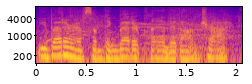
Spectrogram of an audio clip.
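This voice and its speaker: Cocky, low-voiced gangster. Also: female voice, fairly even intonation, quick pace, creaky, noisy background. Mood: mocking menace. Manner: dry, taunting. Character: cocky, menacing woman gangster. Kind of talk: video game cutscene acting.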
